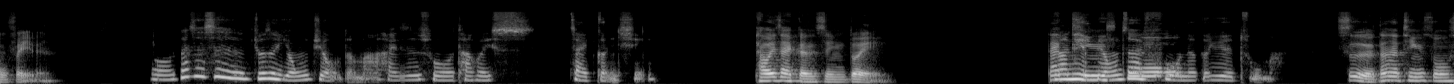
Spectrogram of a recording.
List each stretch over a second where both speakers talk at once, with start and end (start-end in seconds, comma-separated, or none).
10.5-11.9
